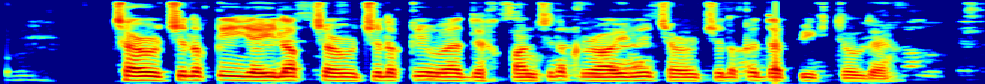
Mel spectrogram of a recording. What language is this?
Uyghur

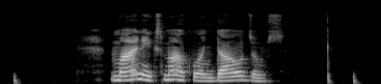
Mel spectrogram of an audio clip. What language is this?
Latvian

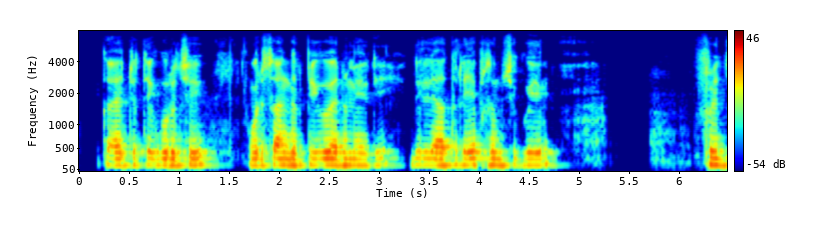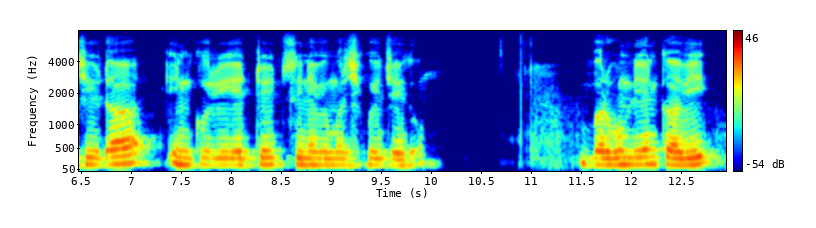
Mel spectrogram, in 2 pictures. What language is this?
Malayalam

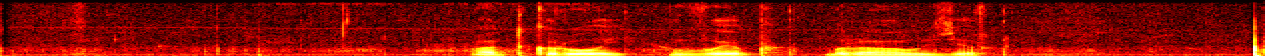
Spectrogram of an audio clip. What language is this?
Russian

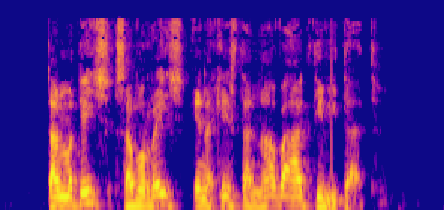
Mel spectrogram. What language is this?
Catalan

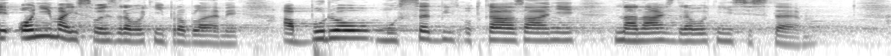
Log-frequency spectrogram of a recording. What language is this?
Czech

